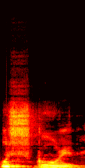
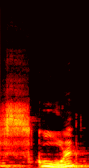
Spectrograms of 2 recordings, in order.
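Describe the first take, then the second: First: A u vowel is added before the s. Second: The word starts directly with the s sound. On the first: "or uskul" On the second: "instead of school"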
